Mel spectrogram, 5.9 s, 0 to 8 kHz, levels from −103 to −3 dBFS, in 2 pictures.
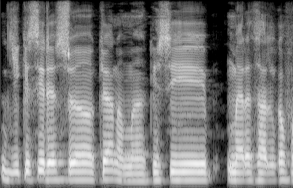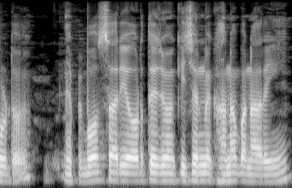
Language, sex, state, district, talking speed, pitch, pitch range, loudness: Hindi, male, Uttar Pradesh, Gorakhpur, 255 wpm, 125 Hz, 120-135 Hz, -14 LUFS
